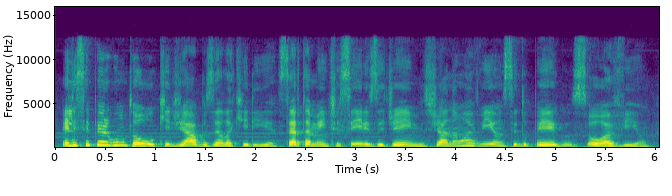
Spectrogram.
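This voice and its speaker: A Brazilian woman narrates a story in a mellow, soft-edged tone. Her pitch sits in the middle range for a woman, and she reads as one telling an audiobook tale. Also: expressive, moderate pace. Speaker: podfic narrator.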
